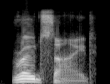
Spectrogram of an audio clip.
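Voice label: "roadside", British English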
